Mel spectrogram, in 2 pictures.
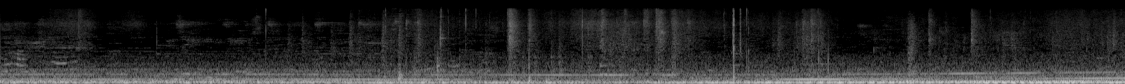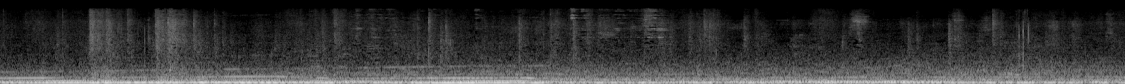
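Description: Alexander Dennis Enviro400 double-decker bus under way, heard from inside on the upper deck: a low engine and road rumble with a drivetrain whine that climbs steadily in pitch as the bus gathers speed. The rumble grows louder through the middle.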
